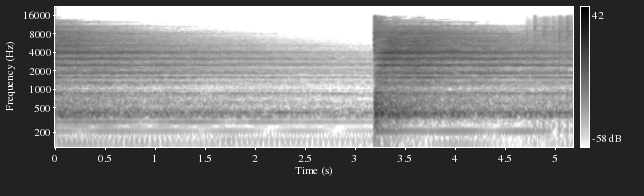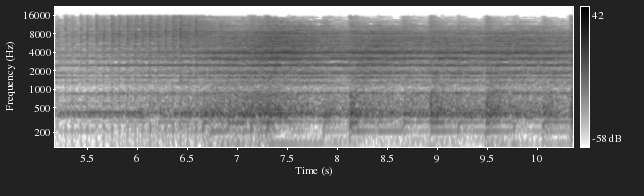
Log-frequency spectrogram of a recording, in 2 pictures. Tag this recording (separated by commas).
playing cymbal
